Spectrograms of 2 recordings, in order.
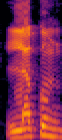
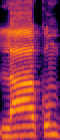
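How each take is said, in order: First: The first vowel is short and quick. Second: The first vowel is drawn out long. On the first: The speaker calls it right. "लकुम जल्दी पढ़ेंगे" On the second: The speaker calls it wrong. "इसमें हम इसको लाकुम लाकुम पढ़ जाते हैं, हालांकि यहाँ पर लाकुम नहीं पढ़ेंगे"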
